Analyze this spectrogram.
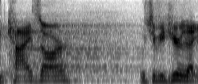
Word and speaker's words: Caesar: So we say Caesar salad, it would be Kaisar, which if you hear that, you know why the Russian rulers are called what they're called.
